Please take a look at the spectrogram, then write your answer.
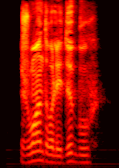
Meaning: to make ends meet
- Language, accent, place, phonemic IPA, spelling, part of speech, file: French, France, Lyon, /ʒwɛ̃.dʁə le dø bu/, joindre les deux bouts, verb, LL-Q150 (fra)-joindre les deux bouts.wav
